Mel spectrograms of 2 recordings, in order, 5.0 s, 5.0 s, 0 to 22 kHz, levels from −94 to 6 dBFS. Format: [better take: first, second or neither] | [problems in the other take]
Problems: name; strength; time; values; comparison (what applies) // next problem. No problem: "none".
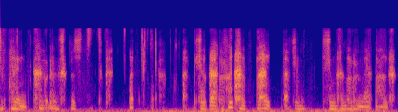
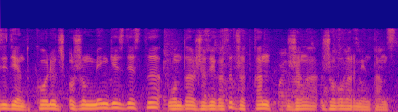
second | noise reduction (neural diffusion model UNIVERSE++)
